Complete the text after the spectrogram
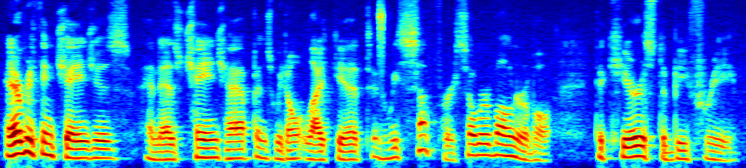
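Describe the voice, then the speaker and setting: A man's voice: medium pitch, expressive, normal speed. Thoughtful man giving a spiritual talk. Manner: thoughtful, meandering, gently earnest. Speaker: spiritual teacher. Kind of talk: weekly online spiritual talk.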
